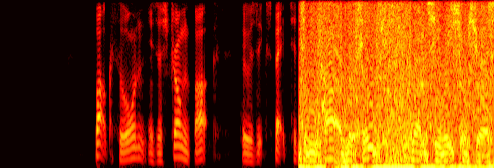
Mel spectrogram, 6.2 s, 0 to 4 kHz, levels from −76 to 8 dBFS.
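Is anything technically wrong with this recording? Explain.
Yes. From 3.73 s to 6.16 s, right after "buck who was expected", the telephone-band audio shows companded audio read as linear. The mu-law G.711 bytes are being played as plain 8-bit samples without expansion. Because mu-law packs the sign into the top bit and spaces levels logarithmically, every sign change now swings the output across about half its range, and quiet passages come out as loud as peaks. The result is harsh, very loud, buzzy distortion, with heavy noise filling the pauses.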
